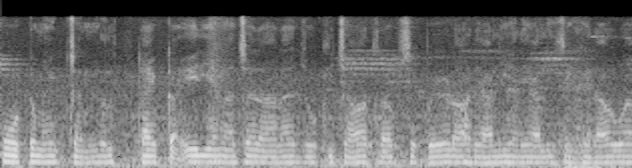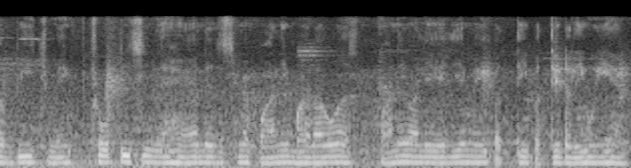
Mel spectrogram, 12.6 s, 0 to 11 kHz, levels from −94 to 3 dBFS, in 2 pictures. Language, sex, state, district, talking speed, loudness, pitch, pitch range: Hindi, male, Bihar, Jamui, 210 wpm, -16 LUFS, 115 Hz, 115-120 Hz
